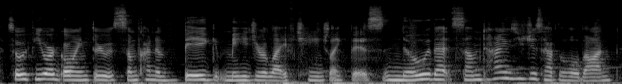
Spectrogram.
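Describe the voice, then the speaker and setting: A woman's voice: mid-range voice, normal speed, a little mellow. A woman in her twenties talking casually and confessionally to camera, candid and self-deprecating, as she shares and comments on personal writing. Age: 20s. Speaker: vlogger. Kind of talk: casual confessional talk to camera, reading and commenting on an old journal. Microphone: recorded at home with a ring light set up.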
